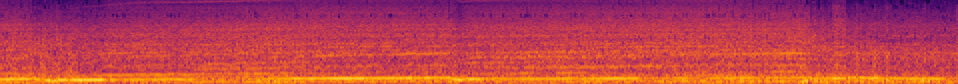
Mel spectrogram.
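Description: Racing cars in a Group A touring car championship race, a loud, steady engine drone holding near one pitch with brief dips at gear changes, continuous throughout without talk.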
